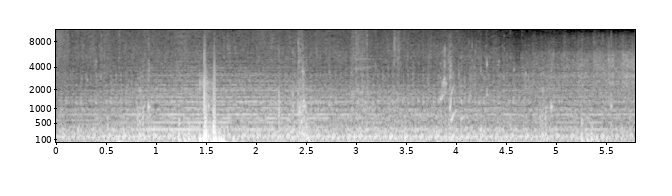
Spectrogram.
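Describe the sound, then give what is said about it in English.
Boat speeding through water, heard as a low, steady engine drone with a faint hum, broken early on by one brief, louder burst. “Michelle's boat speeds through the water.”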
